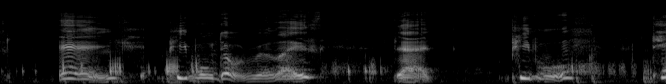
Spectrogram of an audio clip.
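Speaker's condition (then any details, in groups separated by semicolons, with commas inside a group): Cerebral palsy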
